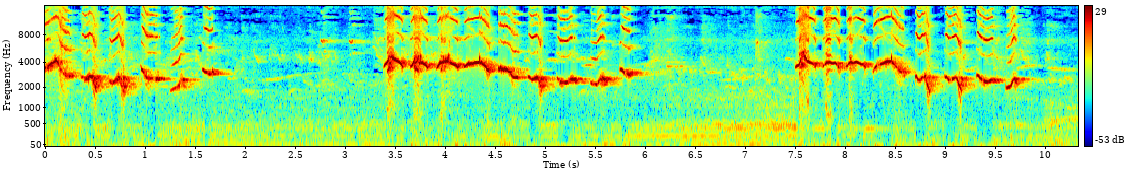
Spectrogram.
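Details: Oriental magpie-robin lure song for birds just finished moulting, three loud bursts of sharp, whistled, rapidly repeated descending notes with brief quiet gaps between them.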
